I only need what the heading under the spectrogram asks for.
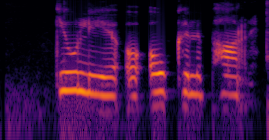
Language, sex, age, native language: Icelandic, male, 8, Icelandic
